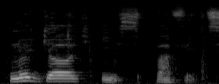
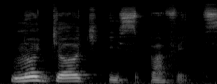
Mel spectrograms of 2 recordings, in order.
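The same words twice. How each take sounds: The two takes are said the same way.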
